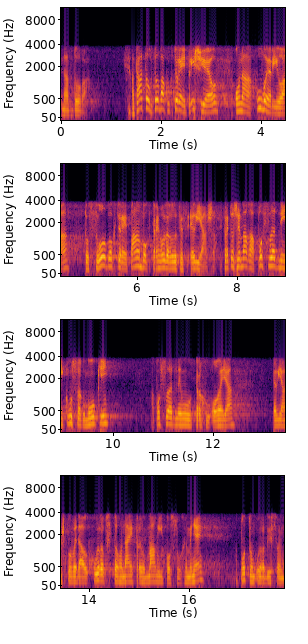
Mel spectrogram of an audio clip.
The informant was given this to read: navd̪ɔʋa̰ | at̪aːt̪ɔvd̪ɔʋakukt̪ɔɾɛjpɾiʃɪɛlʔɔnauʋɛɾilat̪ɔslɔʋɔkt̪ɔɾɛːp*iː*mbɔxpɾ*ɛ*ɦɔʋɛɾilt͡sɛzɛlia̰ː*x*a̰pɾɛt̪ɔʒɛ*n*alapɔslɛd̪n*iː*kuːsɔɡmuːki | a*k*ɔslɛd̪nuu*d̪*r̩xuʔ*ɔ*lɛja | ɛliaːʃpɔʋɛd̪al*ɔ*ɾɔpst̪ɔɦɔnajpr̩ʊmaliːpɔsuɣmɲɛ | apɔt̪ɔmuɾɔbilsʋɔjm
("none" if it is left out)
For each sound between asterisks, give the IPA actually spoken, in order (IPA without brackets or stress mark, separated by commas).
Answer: aː, ɛ, ʃ, m, iː, p, t̪, ɔ, u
